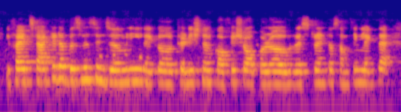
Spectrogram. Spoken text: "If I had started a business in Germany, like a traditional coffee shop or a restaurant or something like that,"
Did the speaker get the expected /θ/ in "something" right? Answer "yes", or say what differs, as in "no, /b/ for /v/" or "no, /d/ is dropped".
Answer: no, /t/ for /θ/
